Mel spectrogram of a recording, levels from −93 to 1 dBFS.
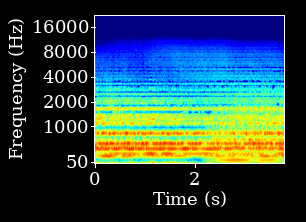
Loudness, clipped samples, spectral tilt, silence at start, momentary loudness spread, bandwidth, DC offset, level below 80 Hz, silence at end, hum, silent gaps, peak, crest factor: -15 LUFS; under 0.1%; -8 dB/octave; 0 s; 3 LU; 8.4 kHz; 1%; -44 dBFS; 0 s; none; none; -2 dBFS; 12 dB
